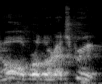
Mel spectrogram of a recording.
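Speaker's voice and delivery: high-pitched wrestler catchphrase voice; Hulk Hogan. Retold or imitated. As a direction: imitate a hearty celebrity wrestler greeting a fan. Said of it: "he talks like he does".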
